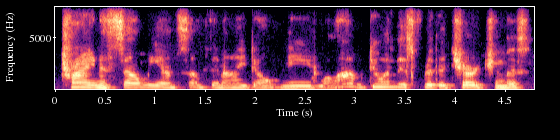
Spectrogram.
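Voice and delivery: high, indignant church lady; lightly voiced self-righteous customer; mock Karen. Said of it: "she starts, like, going".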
